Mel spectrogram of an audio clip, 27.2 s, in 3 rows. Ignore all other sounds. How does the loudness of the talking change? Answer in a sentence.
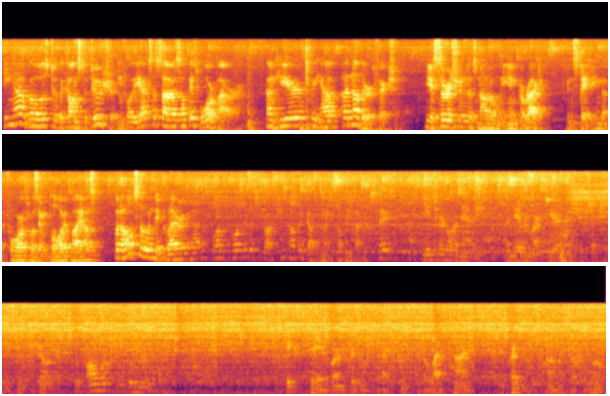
The loudness of the talking goes down.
